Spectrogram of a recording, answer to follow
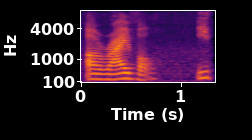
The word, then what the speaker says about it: arrival: 이렇게 표기를 보통 하는데요 R 몸과 만난 경우에 실제 발음은 라가 아니라 라라라라 이렇게 발음이납니다 R 자 그다음에 v a이 나왔는데요 V 진동이 들어간 비읍 소리가 하죠 소리가 나고요 에이 오면 보통 all 소리가납니다 그래서 연결해 보면 Arrival이 되죠 자 천천히 따라해 볼게요 Arrival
